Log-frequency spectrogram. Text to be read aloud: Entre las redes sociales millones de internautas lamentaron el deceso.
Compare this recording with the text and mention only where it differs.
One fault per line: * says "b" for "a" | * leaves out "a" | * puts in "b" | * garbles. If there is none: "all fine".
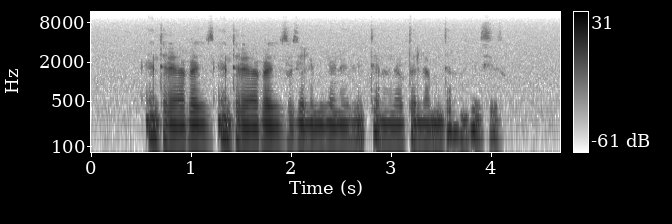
* puts in "entre las redes"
